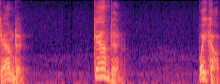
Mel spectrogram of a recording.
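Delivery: urgent, very high, swooping, swinging shout. Akam standing over drugged Gamden after slapping him; shouting. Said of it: "and shouted".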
